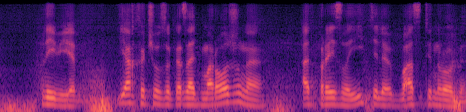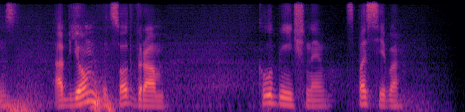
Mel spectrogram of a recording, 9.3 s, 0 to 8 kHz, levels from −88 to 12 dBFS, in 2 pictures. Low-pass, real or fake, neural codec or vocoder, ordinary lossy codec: 7.2 kHz; fake; codec, 16 kHz, about 1 kbps, DyCAST, with the encoder's durations; Opus, 64 kbps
